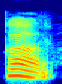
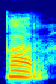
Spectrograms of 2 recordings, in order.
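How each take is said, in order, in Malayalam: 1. വാക്ക് സ്വരമില്ലാത്ത വ്യഞ്ജനത്തിലാണ് അവസാനിക്കുന്നത്. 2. വാക്ക് സ്വരമില്ലാത്ത വ്യഞ്ജനത്തിലാണ് അവസാനിക്കുന്നത്.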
